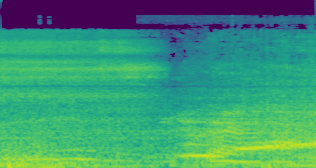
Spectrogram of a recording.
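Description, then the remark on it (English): A loud, sustained monster roar in a room, rough and growling, that briefly dips then surges back with a rising, snarling tone, filling the space with no voices. “It roars at me, and I can feel its phlegm like acid in the room, but I will not be moved.”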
